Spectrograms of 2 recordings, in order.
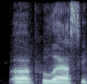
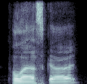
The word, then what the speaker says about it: Pulaski: Pulaski? Well, it's everybody says Pulaski, but you add a little bit of a twang to it, and it's a Yeah. little ambiguous. Oh, right there, we're going Pulaski.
